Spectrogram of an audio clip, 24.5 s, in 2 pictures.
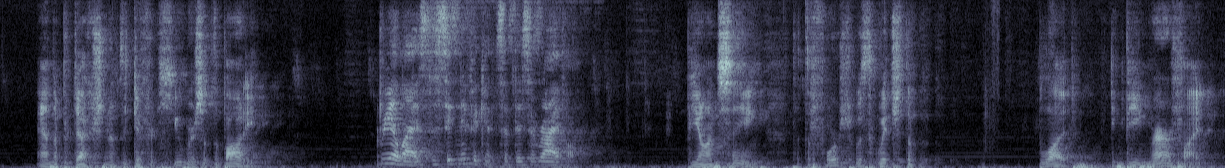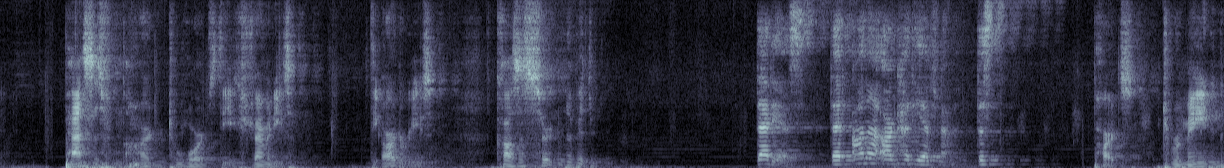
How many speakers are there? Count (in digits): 2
